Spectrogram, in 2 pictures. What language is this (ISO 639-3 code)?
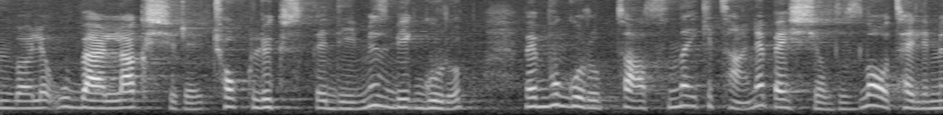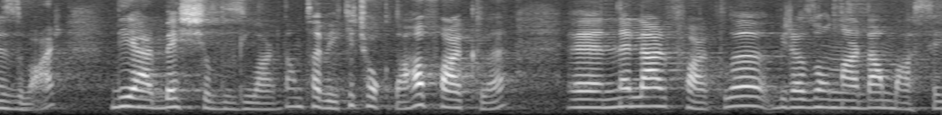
tur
